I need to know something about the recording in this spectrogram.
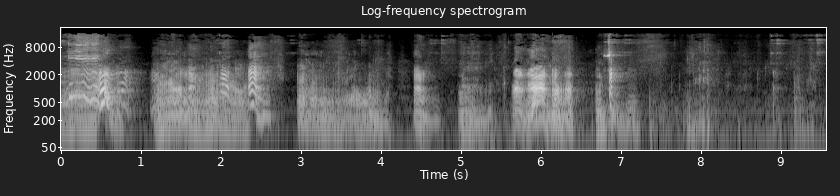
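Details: Doberman Pinscher puppy in play fighting, giving a series of short, harsh growls and snarling barks in bursts about a second apart, with brief pauses between, indoors.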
